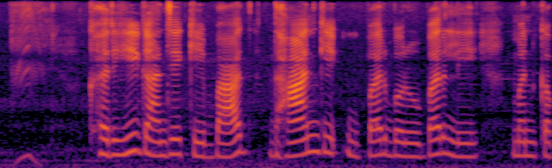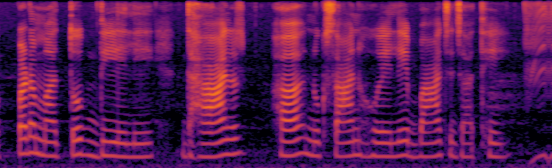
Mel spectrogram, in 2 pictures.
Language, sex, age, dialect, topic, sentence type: Chhattisgarhi, female, 18-24, Central, agriculture, statement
